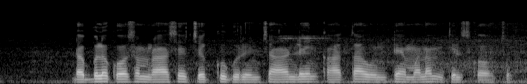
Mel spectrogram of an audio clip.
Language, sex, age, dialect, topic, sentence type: Telugu, male, 18-24, Southern, banking, statement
